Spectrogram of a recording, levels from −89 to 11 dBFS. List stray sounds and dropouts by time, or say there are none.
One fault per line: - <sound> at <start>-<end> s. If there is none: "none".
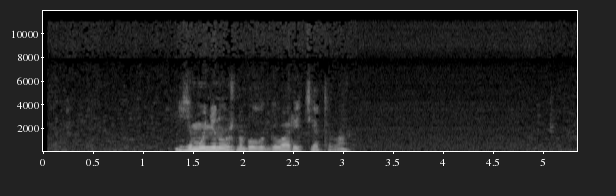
none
